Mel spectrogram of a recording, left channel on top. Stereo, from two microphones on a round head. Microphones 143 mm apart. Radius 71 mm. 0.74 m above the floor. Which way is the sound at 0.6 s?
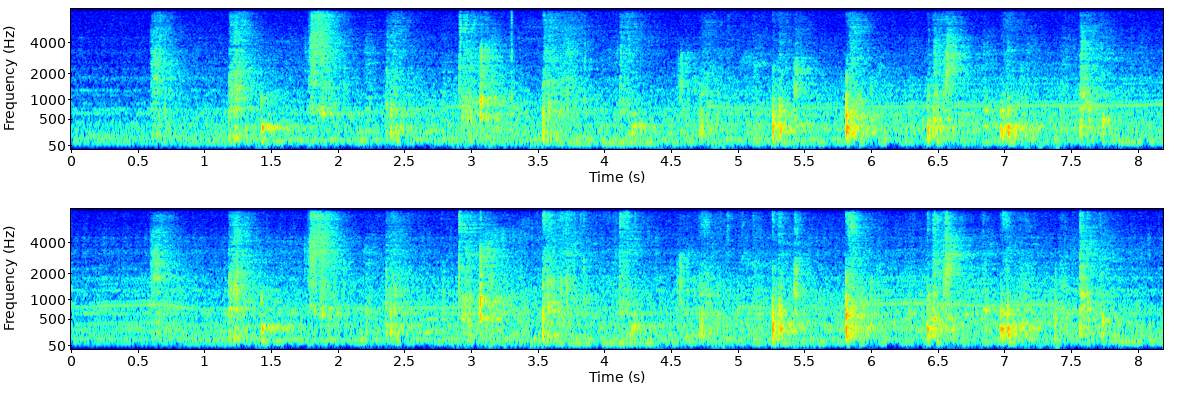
30° right (ahead or behind).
